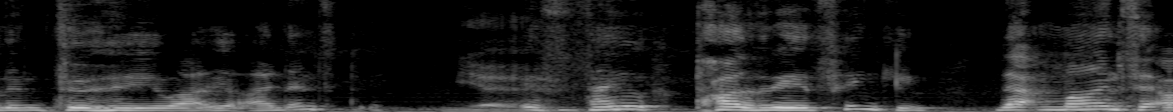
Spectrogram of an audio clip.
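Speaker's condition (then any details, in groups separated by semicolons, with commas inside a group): Cerebral palsy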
